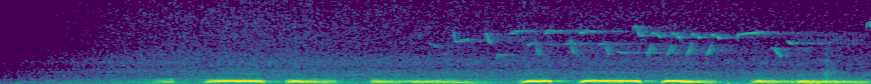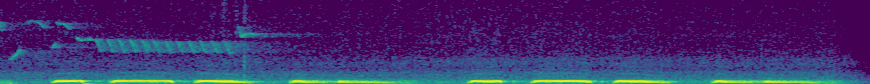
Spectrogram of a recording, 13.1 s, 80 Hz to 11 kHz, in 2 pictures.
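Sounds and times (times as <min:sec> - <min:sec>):
wood pigeon cooing song: 0:01.1 - 0:13.0
faint higher bird chirps: 0:03.2 - 0:09.5.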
